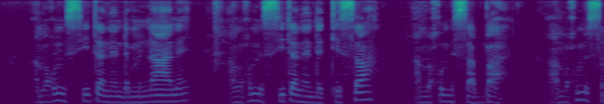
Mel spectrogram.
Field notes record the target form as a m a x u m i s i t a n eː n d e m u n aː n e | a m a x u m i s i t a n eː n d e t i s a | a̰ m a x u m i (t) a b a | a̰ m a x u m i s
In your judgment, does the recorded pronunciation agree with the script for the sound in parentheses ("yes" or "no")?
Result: no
